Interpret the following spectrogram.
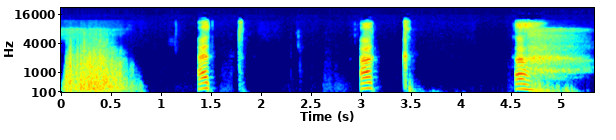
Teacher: sifat suara yang ada pada huruf kaf dengan ta itu sifatnya tertahan tapi dia melepaskan udara sahaja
